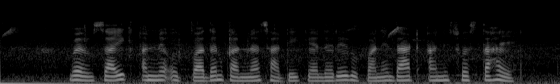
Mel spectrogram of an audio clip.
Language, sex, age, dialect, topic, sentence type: Marathi, male, 18-24, Northern Konkan, agriculture, statement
